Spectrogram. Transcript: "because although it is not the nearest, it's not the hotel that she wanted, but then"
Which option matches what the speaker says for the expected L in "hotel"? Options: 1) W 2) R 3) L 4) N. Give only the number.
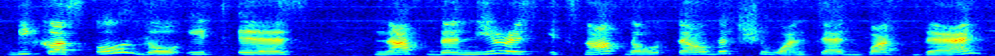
3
